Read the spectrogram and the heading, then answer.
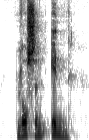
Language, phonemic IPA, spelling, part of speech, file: Dutch, /ˈlɔsə(n) ˈɪn/, lossen in, verb, Nl-lossen in.ogg
- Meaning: inflection of inlossen: 1. plural present indicative 2. plural present subjunctive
